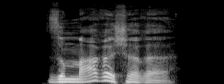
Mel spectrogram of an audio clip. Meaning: inflection of summarisch: 1. strong/mixed nominative/accusative feminine singular comparative degree 2. strong nominative/accusative plural comparative degree
- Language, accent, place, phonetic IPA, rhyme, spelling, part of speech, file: German, Germany, Berlin, [zʊˈmaːʁɪʃəʁə], -aːʁɪʃəʁə, summarischere, adjective, De-summarischere.ogg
